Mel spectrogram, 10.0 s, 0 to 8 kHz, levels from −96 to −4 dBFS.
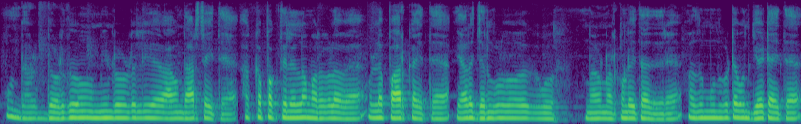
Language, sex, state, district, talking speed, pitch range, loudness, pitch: Kannada, male, Karnataka, Mysore, 150 wpm, 145-160 Hz, -28 LUFS, 150 Hz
